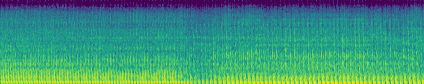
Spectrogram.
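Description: Steady idle carrying a rhythmic clatter that sharpens after a few seconds into an even, pulsing knock; the source can't be pinned down.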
